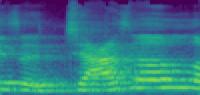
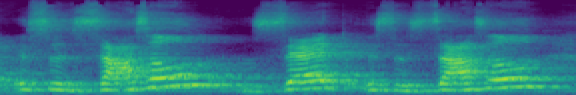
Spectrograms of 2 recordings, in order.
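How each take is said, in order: First: "Jazzle" with a J replacing the Z; "Jazzle", first sound a J; slipped J pronunciation. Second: "Zazzle" with a Z at the start, rising at the end; "Zazzle" starting as in zoo; Z pronunciation. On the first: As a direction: say "Jazzle" starting like jazz. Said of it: "Sometimes I do say". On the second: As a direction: say "Zazzle" slowly with a clear Z. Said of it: "I do pronounce it a little bit weird". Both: Shown as a demonstration.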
